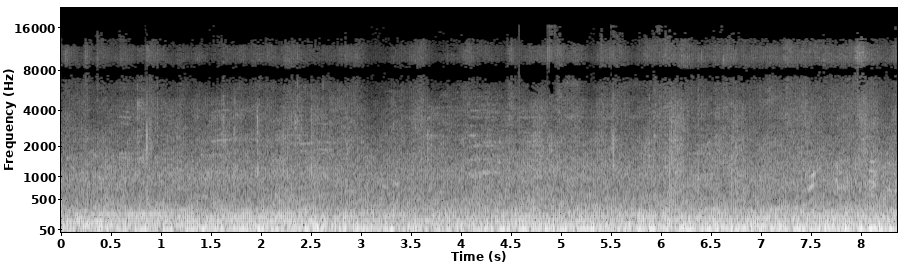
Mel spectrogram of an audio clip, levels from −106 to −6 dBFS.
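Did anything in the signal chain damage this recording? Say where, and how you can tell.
Yes. In a frame-based processing stage, the sound carries overlap-add ripple from start to finish. The level pumps by about 6 dB around 50 times a second, giving a rough, robotic flutter. The frames were windowed and rejoined with overlaps that do not sum to constant gain.

A doubled audio track begins abruptly at 4.58 s and runs to the end. A full-band copy, about 5 dB quieter, trails the original by roughly 0.7 s with no decay or room colour. The cause is likely an edit or a second capture path holding a delayed duplicate.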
